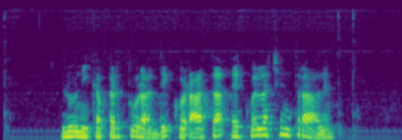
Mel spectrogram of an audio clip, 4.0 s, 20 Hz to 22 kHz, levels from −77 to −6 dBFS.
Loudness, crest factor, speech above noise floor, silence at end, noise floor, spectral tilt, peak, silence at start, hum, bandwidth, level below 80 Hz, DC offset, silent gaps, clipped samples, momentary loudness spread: -16 LUFS; 14 dB; 35 dB; 0.65 s; -50 dBFS; -9.5 dB/octave; -2 dBFS; 0.6 s; none; 16.5 kHz; -48 dBFS; under 0.1%; none; under 0.1%; 6 LU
